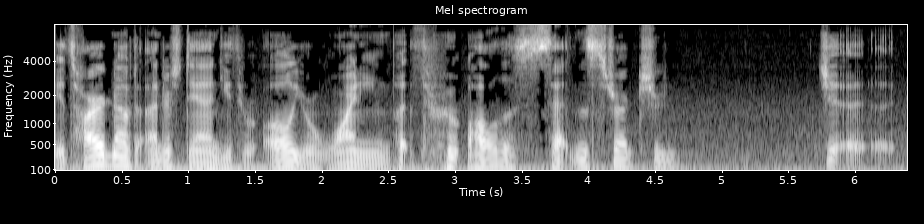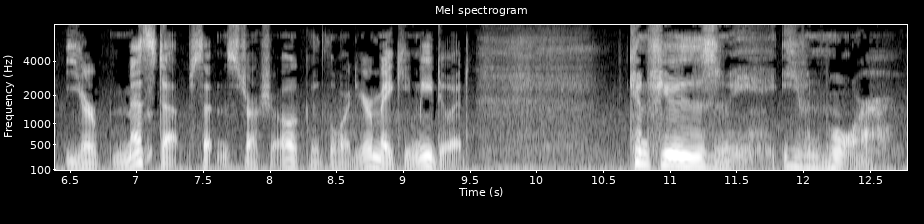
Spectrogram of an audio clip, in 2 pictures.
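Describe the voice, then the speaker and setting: Mocking man with a lively voice. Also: lowish voice, a little hiss or hum. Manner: mocking, exasperated, laughs while talking. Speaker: video commentator. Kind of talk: reaction video commentary.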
